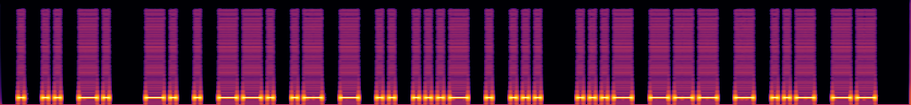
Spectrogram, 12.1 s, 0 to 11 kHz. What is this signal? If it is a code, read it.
Morse code, heard as a keyed tone, about 15 wpm, 800 Hz. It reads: EIN NEGATIVES VOTUM
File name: morse mp3 / ALLEMAND texte clair 1 vitesse 14 mots minute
